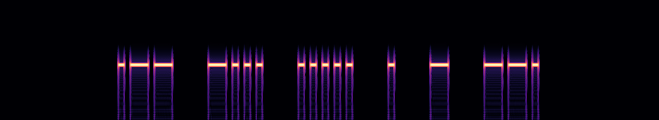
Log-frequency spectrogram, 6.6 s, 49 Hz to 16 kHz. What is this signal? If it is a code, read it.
Morse code, heard as a keyed tone, about 20 wpm, spaced as for 14 wpm, 700 Hz. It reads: WB5ETG
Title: 193 Lesson 31g - Letter v - Call Signs 20wpm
